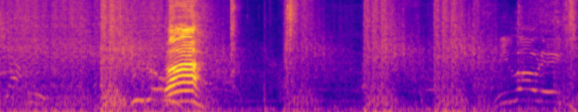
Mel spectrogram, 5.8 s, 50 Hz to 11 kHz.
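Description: Gunfire in the video game Left 4 Dead 2 at the mall, with bursts of shots rattling through the mix under excited shouting from players.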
